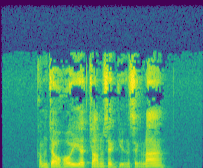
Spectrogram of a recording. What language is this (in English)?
Cantonese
